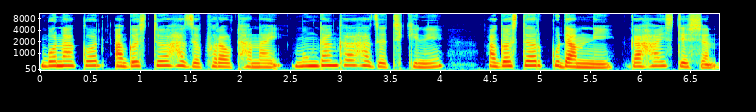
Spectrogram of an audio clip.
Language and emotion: Bodo, neutral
